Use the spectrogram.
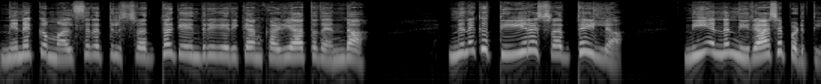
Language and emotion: Malayalam, angry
